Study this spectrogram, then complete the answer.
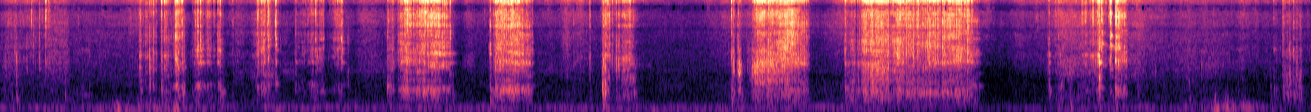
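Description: A trowel packs and presses mortar into a crack in a house foundation, giving close, gritty scraping strokes in irregular bursts separated by brief quiet gaps.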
